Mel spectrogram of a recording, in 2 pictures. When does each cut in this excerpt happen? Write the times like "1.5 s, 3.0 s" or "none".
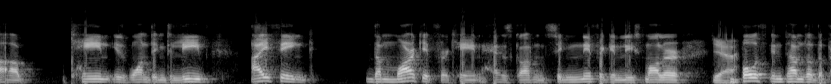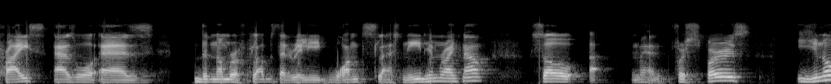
14.6 s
